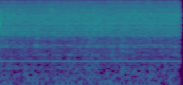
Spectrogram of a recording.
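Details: Jaguar S-Type fuel tank being drained by a borrowed Mercedes electric fuel pump wired straight to a battery: faint, steady hum with one constant tone and no surging or grinding; normal fuel pump operation.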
